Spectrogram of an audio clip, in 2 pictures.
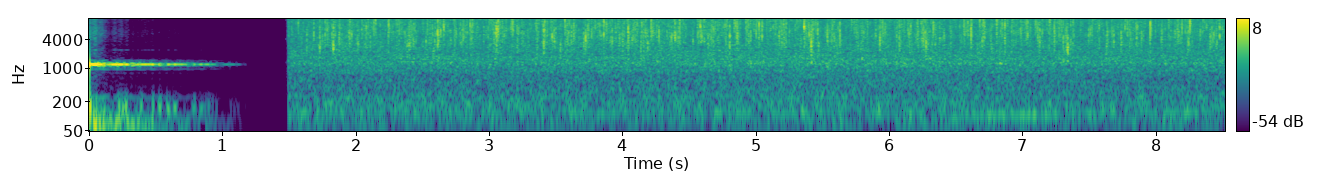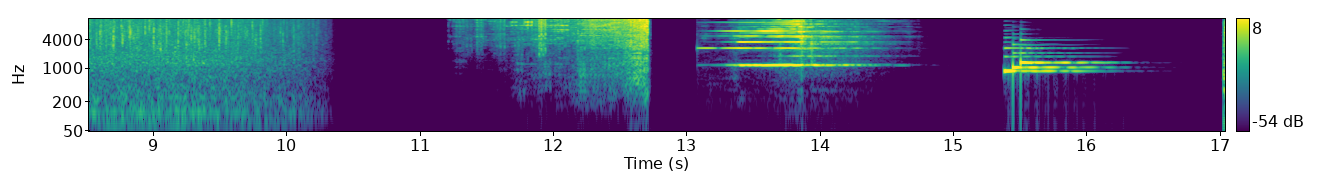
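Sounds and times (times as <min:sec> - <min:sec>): steady rain falling: 0:01.5 - 0:10.4.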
